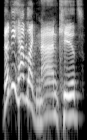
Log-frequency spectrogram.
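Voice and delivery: high, loud imitation of her incredulous jab; sassy mock disbelief, starting way up high; sassy retort. Woman sassily shooting down a wingman's pitch, high and loud. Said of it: "sassy line from her".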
